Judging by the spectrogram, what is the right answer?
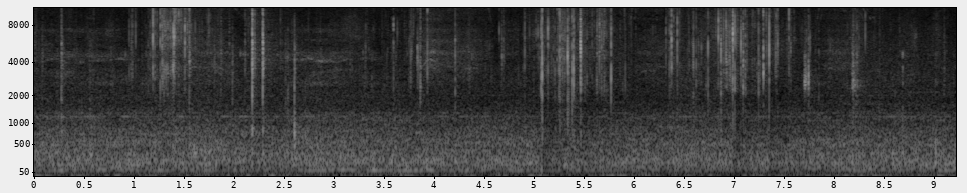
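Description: Crispy skin of a deep-fried pork leg (crispy pata) crackling as it is pulled apart by hand, in short clusters of sharp crackles over a steady background noise.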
